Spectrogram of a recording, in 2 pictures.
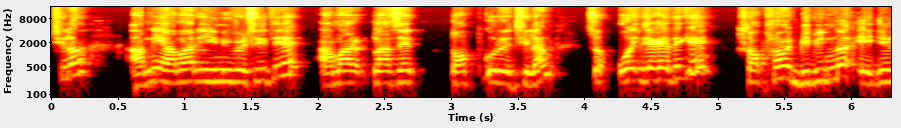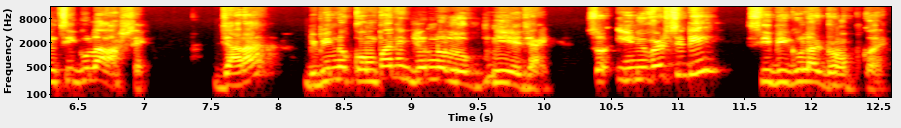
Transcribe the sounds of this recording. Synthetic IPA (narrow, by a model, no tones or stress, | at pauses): t͡ɕʰilo | a̰miamaɾjunibʱaɾs̬iʈiea̰maɾklas̬eɾ | ʈɔpkoɾet͡ɕʰilam | soojd͡ʑaɡat̪ʰeke | ʃɔbʃɔmɔebibʱinːoʔed͡ʑensiɡulaaʃe | d͡ʑaɾa | bibʱinːokɔmpaniɾd͡ʑonːolok̚nijed͡ʑae | sojunibʱaɾsiʈi | sibʱiɡulaɖɾɔpkoɾḛ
